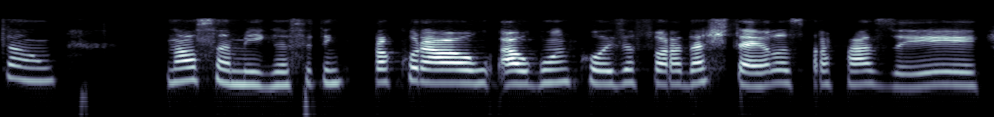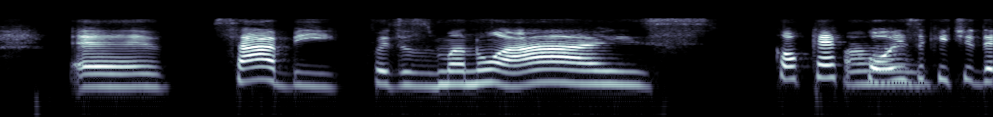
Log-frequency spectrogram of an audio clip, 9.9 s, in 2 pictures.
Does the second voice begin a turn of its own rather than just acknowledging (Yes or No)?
No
